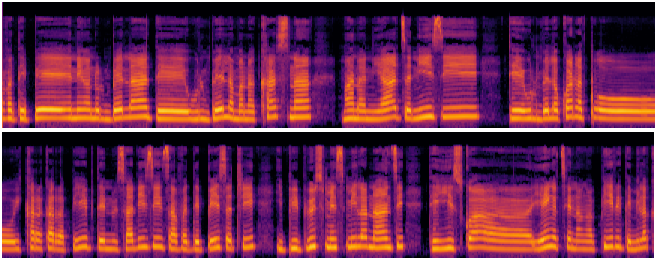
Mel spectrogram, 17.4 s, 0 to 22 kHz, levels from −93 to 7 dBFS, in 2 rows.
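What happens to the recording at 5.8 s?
Word clock ticks run through this point, part of a series from 0.41 to 17.04 s. The receiving clock drifts by roughly 15 ppm against the sender, so about every 1.5 s a sample slips, giving a sharp tick. Each shows as a one-sample waveform step and a thin broadband vertical line on a spectrogram.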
